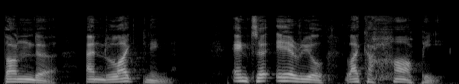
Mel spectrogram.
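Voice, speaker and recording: A man's voice: medium pitch, sing-song, takes it slowly, fairly bright tone. A man narrating stage directions for a dramatic audiobook in a scripted, reading style.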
